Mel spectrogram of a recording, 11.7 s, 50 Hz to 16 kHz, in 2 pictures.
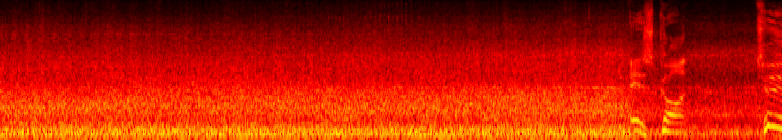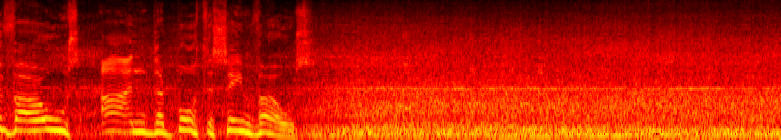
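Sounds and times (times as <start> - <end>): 
bus engine drone: 0.0 - 11.7
road roar of a passing bus: 0.0 - 11.7
speech: 4.8 - 8.6.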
